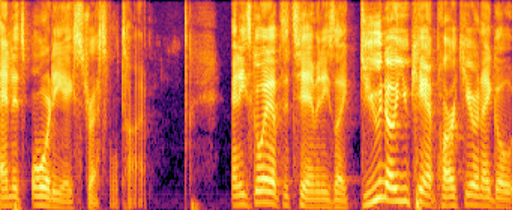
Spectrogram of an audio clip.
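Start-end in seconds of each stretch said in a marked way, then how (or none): 3.6-4.7 acted, aggressive, hostile tone, pitched up. Retelling what a man said to Tim during unloading: imitating aggressive speaking. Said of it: "when he was like speaking aggressively to us".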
